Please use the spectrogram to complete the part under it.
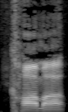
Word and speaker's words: Kamala: it all off, uh, Camilla. – Kamala. – Kamala. – Yeah. Yes, In case you're wondering you. how to pronounce it. – Comma. – Comma. – Yeah. Like the comma.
